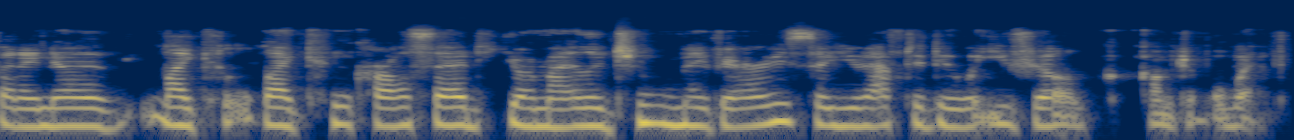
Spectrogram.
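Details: Stuttering in an adult woman who has stuttered since childhood, attended speech therapy growing up, and discloses her stuttering in job interviews; she co-hosts a webinar on workplace stress and anxiety for people who stutter.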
